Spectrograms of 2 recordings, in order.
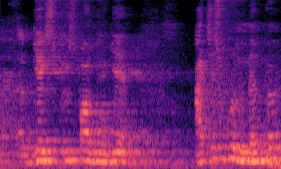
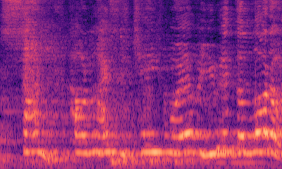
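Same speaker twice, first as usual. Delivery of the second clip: high, very loud mock jubilation; over-the-top celebration; 12 semitones higher, 12 dB louder than usual. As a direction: shout it like a hammed-up jackpot win. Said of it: "there was no like".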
